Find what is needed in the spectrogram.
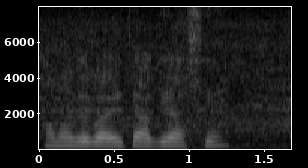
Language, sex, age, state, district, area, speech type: Bengali, female, 18-30, West Bengal, Cooch Behar, urban, spontaneous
